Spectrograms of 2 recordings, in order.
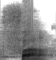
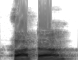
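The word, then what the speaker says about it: ف: ফাটা সামনের দুটা দাঁত নিচে যে ঠোঁট রয়েছে ঠোঁটের সাথে লাগিয়ে বাতাস বের করে উচ্চারণ করতে হবে। ফা ফা ফা ফা ফা ফা ফা ফা ফা ফা ফা। তারপরের হরফের নাম হলো কফ। কফটা জিহ্বার গোড়া উপরের তালুর সাথে লাগিয়ে তারপর উচ্চারণ করতে হবে।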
